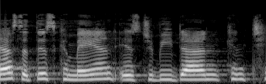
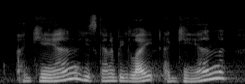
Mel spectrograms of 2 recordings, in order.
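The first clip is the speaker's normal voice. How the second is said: muttered under breath, quieter, lower and slower; 6 semitones lower, 12 dB quieter than usual. Demonstrating a reaction to a husband calling to say he'll be late, muttered under breath. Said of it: "under your breath you say".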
